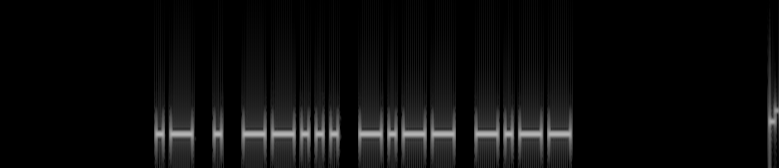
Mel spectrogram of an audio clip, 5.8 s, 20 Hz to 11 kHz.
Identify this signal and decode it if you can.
Morse code, heard as a keyed tone, about 22 wpm, 700 Hz. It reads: AE7YY
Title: USA Call Signs - 5 Characters - 2x Character Spacing - 22wpm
